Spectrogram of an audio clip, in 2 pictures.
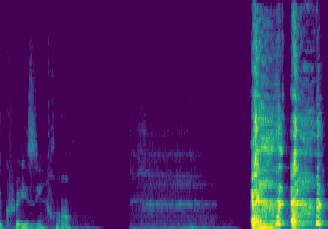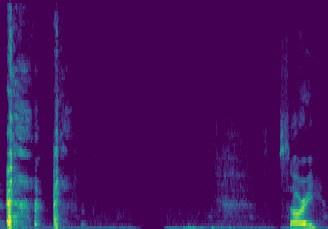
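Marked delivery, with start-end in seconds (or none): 2.5-3.9 harsh dry coughing; coughing fit. Real, not acted. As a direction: cough hard, rough. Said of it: "I'm coughing a lot".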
